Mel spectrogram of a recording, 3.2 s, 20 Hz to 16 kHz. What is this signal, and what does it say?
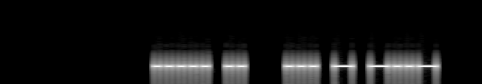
Morse code, heard as a keyed tone, about 30 wpm, 700 Hz. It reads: 5I STX
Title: Winter Field Day Exchanges Encore 30wpm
